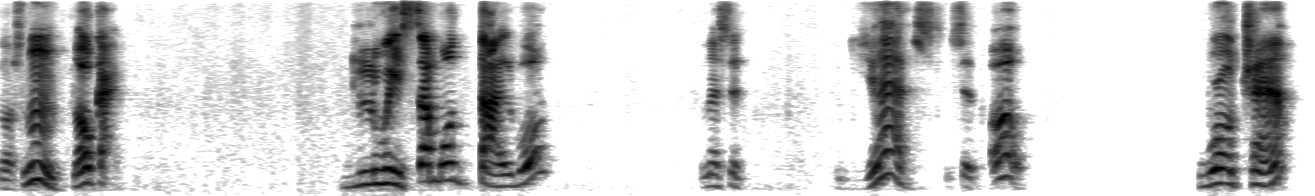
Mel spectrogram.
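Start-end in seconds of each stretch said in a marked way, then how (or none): 0.2-4.1 put-on heavy German accent, slower. Retelling a man who asks for the speaker's boarding pass, in a heavy German accent. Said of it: "he's got a very heavy German accent".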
